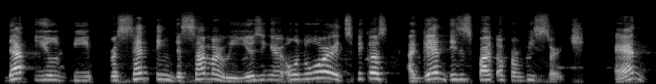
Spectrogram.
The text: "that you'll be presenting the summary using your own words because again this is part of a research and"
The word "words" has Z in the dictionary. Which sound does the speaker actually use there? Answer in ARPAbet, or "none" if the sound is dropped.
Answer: S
